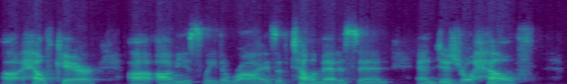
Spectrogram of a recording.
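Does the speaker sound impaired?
No.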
